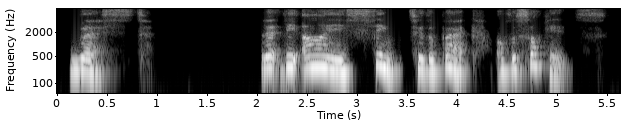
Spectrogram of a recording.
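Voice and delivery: unhurried meditation guidance with long pauses; guided meditation. Real, not acted. Yoga nidra teacher settling listeners for rest, guided meditation. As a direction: gently talk them into rest, leaving space after each instruction.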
